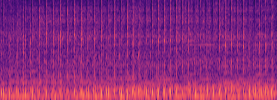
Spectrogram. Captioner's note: engine turns over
